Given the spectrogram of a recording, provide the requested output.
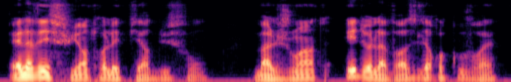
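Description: A man narrating an audiobook of a classic novel in a measured, expressive reading voice on a close mic. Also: low-pitched, dry recording.

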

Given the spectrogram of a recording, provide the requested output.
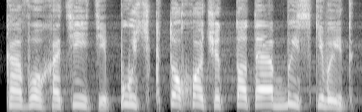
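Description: A frantic impoverished widow, as a male reader puts her on, shrieks and pleads in a shrill, raised voice. Her outcries tumble out in a breathless rush. It is a character voice in an audiobook reading. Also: measured pace, natural voice.

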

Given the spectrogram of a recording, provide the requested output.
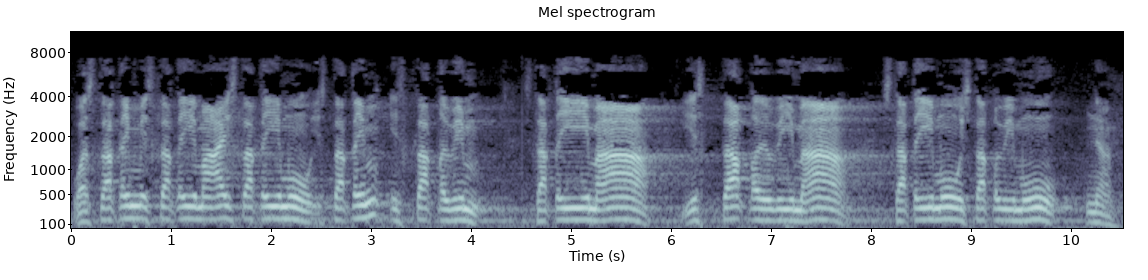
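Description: A man's voice: fairly high pitch, fairly even intonation, unhurried, fairly bright tone. A male teacher giving a grammar lesson, chanting word forms in a sing-song drill and often saying "yes" between steps. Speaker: teacher of Arabic morphology. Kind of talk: classroom lecture. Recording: dull lo-fi recording with long reverb.

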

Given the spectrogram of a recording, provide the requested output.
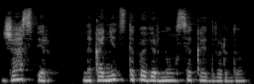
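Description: A woman narrating an audiobook at a measured pace. Her voice sits low and is strongly breathy and husky. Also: fairly even intonation, darkish tone.

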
